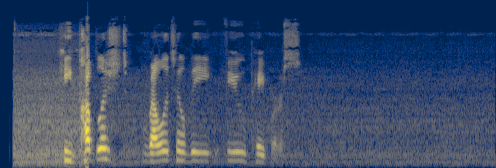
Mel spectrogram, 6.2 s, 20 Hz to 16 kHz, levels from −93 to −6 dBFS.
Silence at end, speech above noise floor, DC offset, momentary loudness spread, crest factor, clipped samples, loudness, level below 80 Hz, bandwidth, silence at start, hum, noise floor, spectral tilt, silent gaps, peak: 2.6 s; 34 dB; under 0.1%; 25 LU; 24 dB; under 0.1%; -21 LUFS; -66 dBFS; 11 kHz; 0.15 s; none; -55 dBFS; -4 dB/octave; none; 0 dBFS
